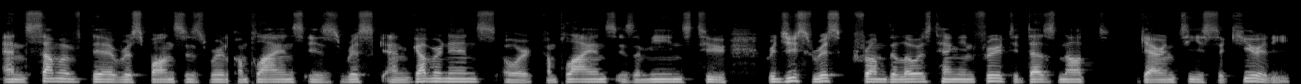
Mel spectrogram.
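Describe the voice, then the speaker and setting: A man's voice: on the low side, steady tone, measured pace, no echo. A man hosting an interview podcast, putting questions to a guest in a conversational way. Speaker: podcast host.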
